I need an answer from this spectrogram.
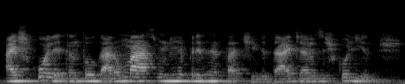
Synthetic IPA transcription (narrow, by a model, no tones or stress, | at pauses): ɐiʃkoʎɐt̪ẽnt̪owd̪aɾʊ̃masimʊd͡ʒɪɦepɾezẽnt̪at͡ʃivid̪ad͡ʒɪaʊzɪʃkoʎid̪ʊs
